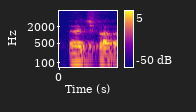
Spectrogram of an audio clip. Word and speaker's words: Urchfab: And the last one is one called Urchfab, and that's spelled U-R-C-H-F-A-B, one word. Urchfab. I think the guy's called Matt Urch is his name, U-R-C-H. So it's Urchfab.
